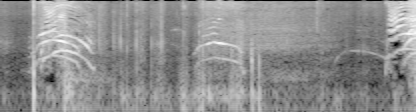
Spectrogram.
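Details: Kittens giving a few scattered high mews, one strong cry early, a softer one mid-way and another at the end, over a background of rustling and light thumps.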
